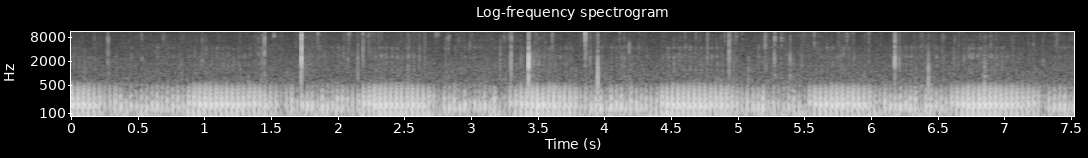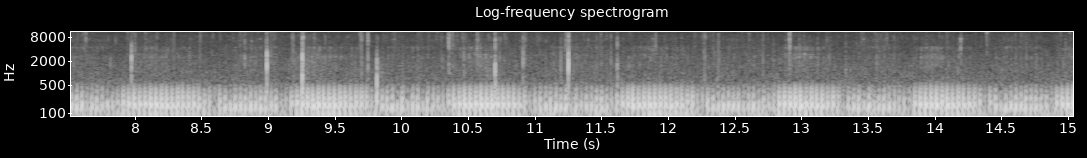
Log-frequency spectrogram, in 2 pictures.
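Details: Domestic cat purring steadily beside a crackling fireplace, a low rumbling drone that swells and eases about once a second with each breath, while sharp pops and snaps of burning wood break through.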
